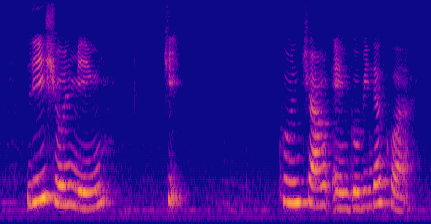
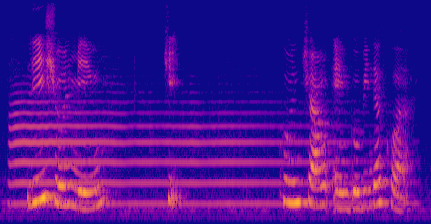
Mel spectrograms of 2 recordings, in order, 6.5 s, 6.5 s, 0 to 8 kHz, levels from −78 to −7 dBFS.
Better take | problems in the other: first | background sound (Trumpet); 11 dB below the speech

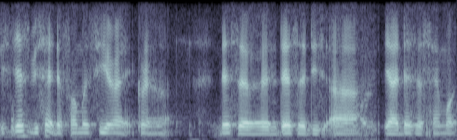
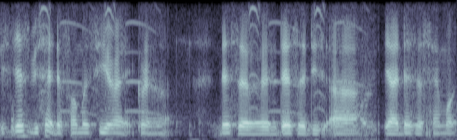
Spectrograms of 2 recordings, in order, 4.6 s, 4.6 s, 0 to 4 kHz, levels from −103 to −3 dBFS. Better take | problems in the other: first | background sound (Squeak); 17 dB below the speech

